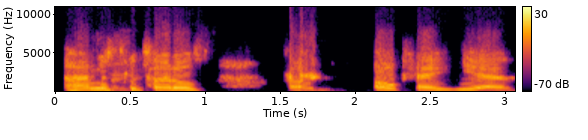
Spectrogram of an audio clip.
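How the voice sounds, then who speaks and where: A woman's voice: on the low side, measured pace, a bit bright, dry recording, muffled recording. A woman, a defendant, heard through a phone on speakerphone, giving brief, agreeable replies. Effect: heard over a phone on speakerphone.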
